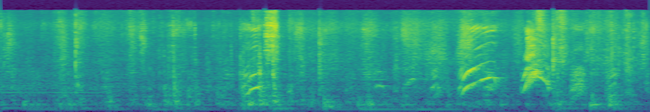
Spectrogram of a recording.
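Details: Alaskan Malamute puppies giving short, high, arching whines and yelps, three or four cries clustered in the second half, over soft rustling and shuffling.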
